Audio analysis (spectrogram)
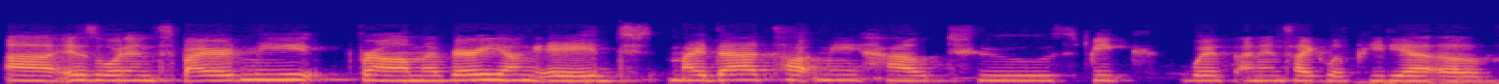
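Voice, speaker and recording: A woman's voice: medium pitch, little pitch movement, unhurried, few pauses, fairly bright tone. A young woman from Mexico, a guest artist, answering interview questions in an easygoing way with many ums. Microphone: video call. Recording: dull muffled call audio.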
